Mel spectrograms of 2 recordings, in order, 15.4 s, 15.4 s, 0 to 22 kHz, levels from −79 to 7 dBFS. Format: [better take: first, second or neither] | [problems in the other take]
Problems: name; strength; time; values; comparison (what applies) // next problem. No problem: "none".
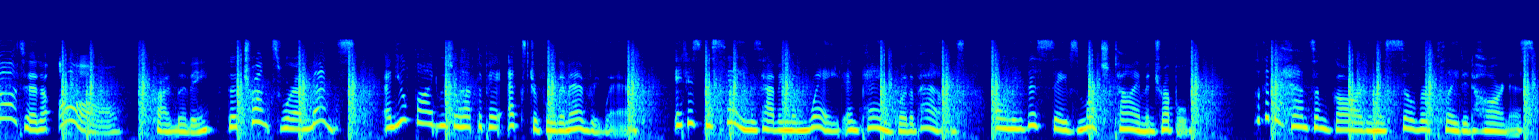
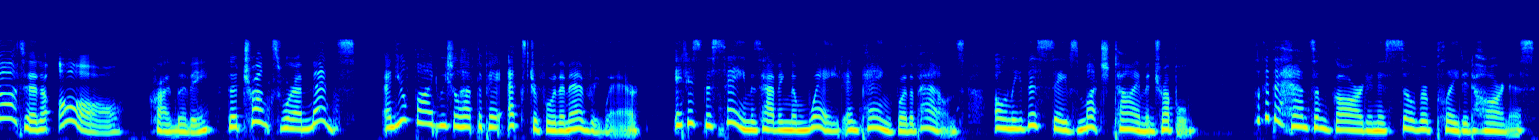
second | background sound (Gunshot, gunfire); 9 dB below the speech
